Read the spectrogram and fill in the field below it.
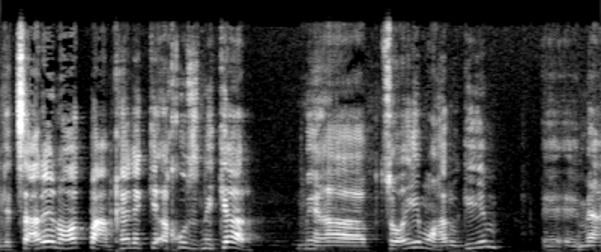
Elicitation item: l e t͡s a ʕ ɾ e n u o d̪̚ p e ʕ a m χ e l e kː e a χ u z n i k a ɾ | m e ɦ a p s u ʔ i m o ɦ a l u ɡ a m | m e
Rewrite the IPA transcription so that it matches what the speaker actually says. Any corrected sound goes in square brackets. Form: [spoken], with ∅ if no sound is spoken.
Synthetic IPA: l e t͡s a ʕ ɾ e n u o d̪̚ p [a] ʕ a m χ e l e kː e a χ u z n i k a ɾ | m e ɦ a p [t͡s] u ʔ i m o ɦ a [ɾ] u ɡ [i] m | m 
